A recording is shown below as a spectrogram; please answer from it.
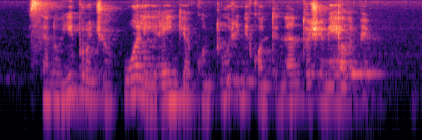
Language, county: Lithuanian, Vilnius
